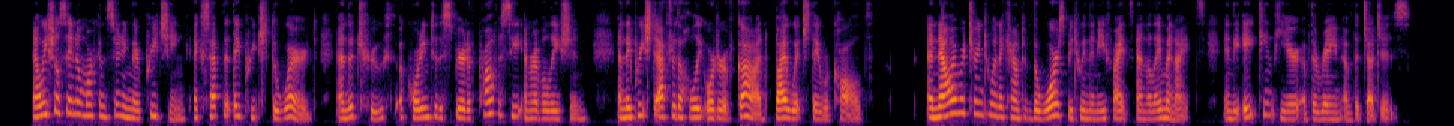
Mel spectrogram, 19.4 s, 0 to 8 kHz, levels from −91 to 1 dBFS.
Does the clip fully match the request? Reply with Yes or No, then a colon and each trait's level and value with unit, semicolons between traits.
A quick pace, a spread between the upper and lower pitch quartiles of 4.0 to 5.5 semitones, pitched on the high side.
Yes: fast, 210 wpm; average, 4.4 semitones; high, 220 Hz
